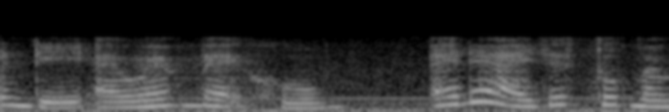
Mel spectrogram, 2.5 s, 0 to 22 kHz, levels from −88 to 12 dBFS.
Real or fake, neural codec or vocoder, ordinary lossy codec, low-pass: real; none; AAC, 24 kbps; 5.4 kHz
